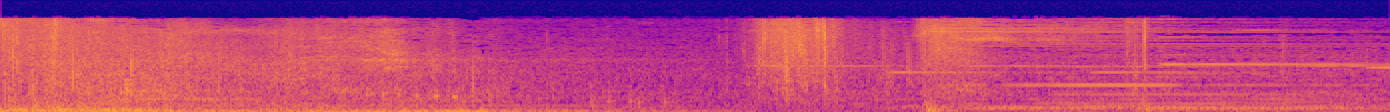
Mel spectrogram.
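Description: Explosive blast from a Confringo fire spell in Hogwarts Legacy: a loud, dense rumbling burst at the start that fades into scattered crackles and debris, followed by a sharp pop around the middle and a lingering magical shimmer.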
